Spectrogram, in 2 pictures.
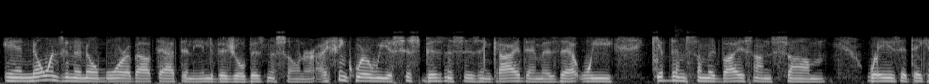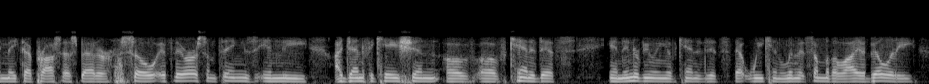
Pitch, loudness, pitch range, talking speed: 145 Hz, -22 LUFS, 140-150 Hz, 205 wpm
